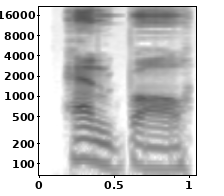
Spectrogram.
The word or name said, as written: handball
